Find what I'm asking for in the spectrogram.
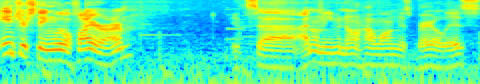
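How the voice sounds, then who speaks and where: Music plays in the background as someone talks at a fairly quick pace with audible room echo. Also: man. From Canada. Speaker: firearms video host. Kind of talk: casual tutorial. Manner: casual, many filler words.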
